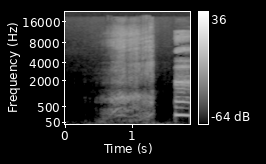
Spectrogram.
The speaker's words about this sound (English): And let me just put this here. And zip that up.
